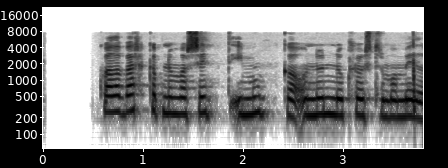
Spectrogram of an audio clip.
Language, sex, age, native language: Icelandic, female, 40-49, Icelandic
